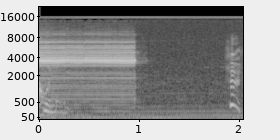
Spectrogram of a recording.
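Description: Electric doorbell buzzer sounding one steady buzz that cuts off suddenly about a second in, signalling someone at the door.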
